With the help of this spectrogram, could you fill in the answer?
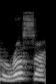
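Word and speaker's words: rasa: So in Sanskrit language there is a short a and a long a. So the word russa has a short a but when krishna does inela it is ras. Why? Because the word raas or the long a means ashwaden or tasting. So Krishna is always tasting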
